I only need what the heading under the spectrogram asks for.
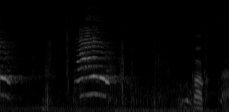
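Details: Indian peafowl (peacock) at a forest eco-resort in Bankura, West Bengal, several peafowl nearby, heard in the morning: a loud, nasal, wailing call of about half a second, then a shorter falling cry, with people talking nearby.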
